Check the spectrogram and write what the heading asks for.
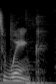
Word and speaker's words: Winc: and it's Wink. I love Wink. So it's spelled W-I-N-C, and Wink is simple.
